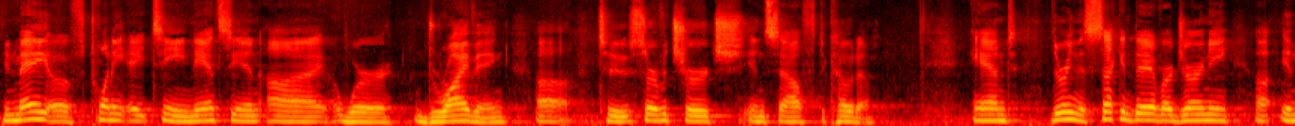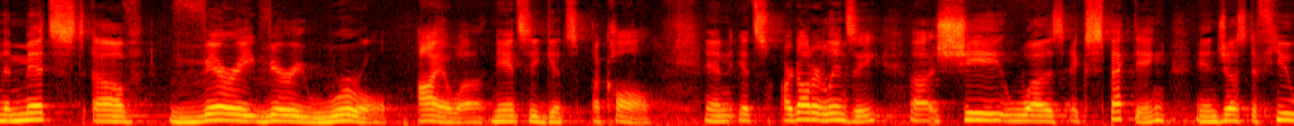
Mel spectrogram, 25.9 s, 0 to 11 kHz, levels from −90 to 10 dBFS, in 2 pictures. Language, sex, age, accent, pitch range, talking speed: English, male, 50-69, American, 130-160 Hz, 120 wpm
